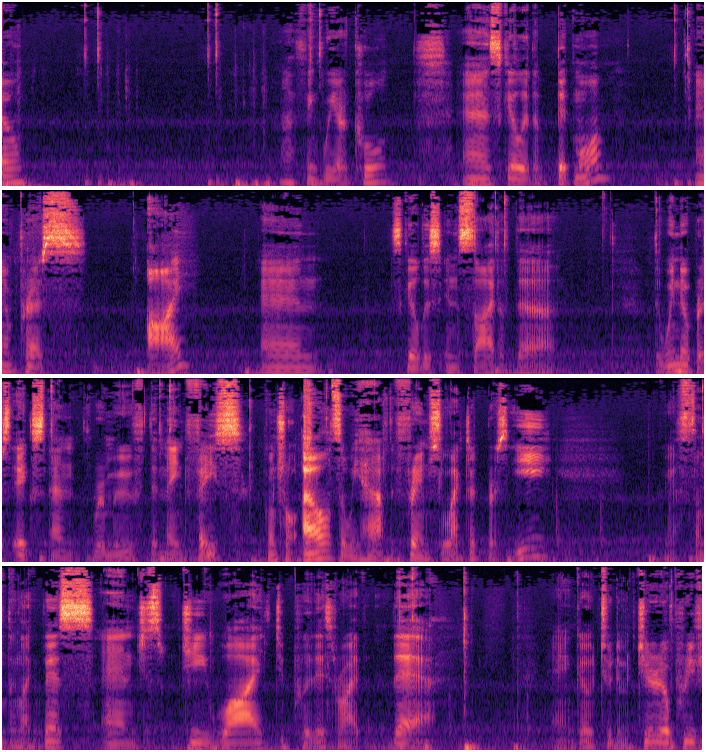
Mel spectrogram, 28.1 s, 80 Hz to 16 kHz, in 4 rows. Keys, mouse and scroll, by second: 0.0 s, 1.0 g, 3.5-4.7 scroll up 1, 4.7 s, 8.3 i, 14.5 x, 15.7 click, 16.8 ctrl+l, 17.8 KP_7, 19.0 e, 21.2 Tab, 25.7 KP_1, 27.3 z, 27.7-28.0 middle drag.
